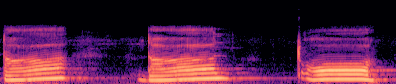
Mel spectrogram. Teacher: زبان کی نوک اور اوپر کے دانتوں کی جڑ سے ادا ہوتے ہیں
